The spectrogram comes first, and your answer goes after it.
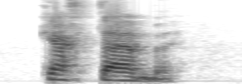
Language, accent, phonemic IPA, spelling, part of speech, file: French, Canada, /kaʁ.tabl/, cartables, noun, LL-Q150 (fra)-cartables.wav
- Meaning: plural of cartable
